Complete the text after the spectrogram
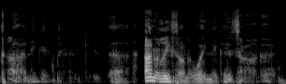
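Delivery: unvoiced hushed reassurance; whispered. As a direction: whisper it sheepishly.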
